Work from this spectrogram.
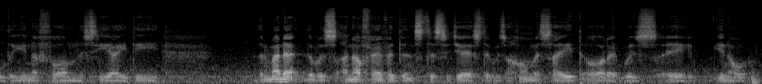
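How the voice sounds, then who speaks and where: A man speaks with a Scottish accent in a fairly low voice. Audible room echo surrounds him. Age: 60s. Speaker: retired police detective. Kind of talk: witness testimony. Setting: public inquiry hearing.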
